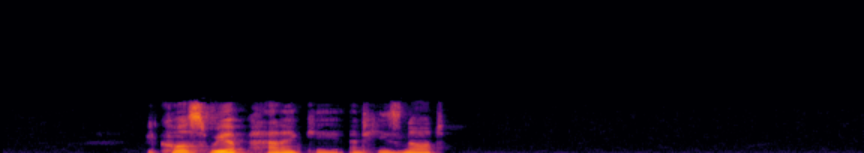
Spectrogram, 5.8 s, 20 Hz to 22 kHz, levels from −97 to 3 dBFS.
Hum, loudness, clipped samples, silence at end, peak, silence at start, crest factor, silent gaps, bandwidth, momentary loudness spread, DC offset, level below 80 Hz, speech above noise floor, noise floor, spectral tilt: none; -30 LUFS; under 0.1%; 2.85 s; -12 dBFS; 1 s; 22 dB; none; 7.6 kHz; 14 LU; under 0.1%; -72 dBFS; 56 dB; -86 dBFS; -5 dB/octave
